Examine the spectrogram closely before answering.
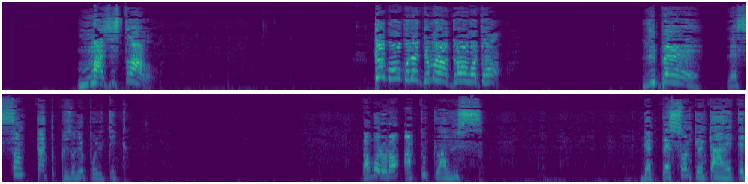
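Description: A man speaks animatedly close to the microphone, in bursts with pauses.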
